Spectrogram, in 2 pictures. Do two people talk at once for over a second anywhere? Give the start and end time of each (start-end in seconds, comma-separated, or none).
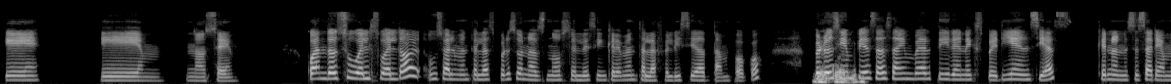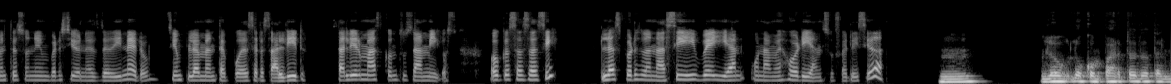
none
